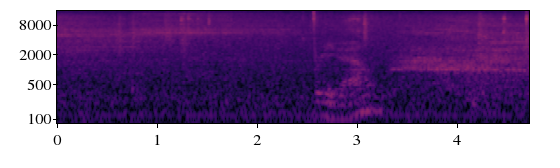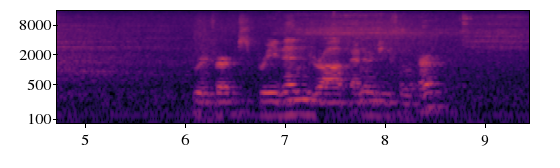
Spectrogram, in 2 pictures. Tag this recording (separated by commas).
Speech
